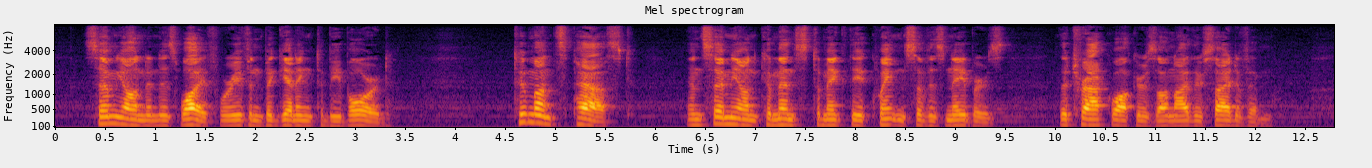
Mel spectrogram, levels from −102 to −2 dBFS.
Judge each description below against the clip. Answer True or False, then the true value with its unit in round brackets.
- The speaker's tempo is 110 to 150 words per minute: True (145 wpm)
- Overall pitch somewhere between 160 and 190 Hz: False (115 Hz)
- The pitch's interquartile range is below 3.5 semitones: True (2.4 semitones)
